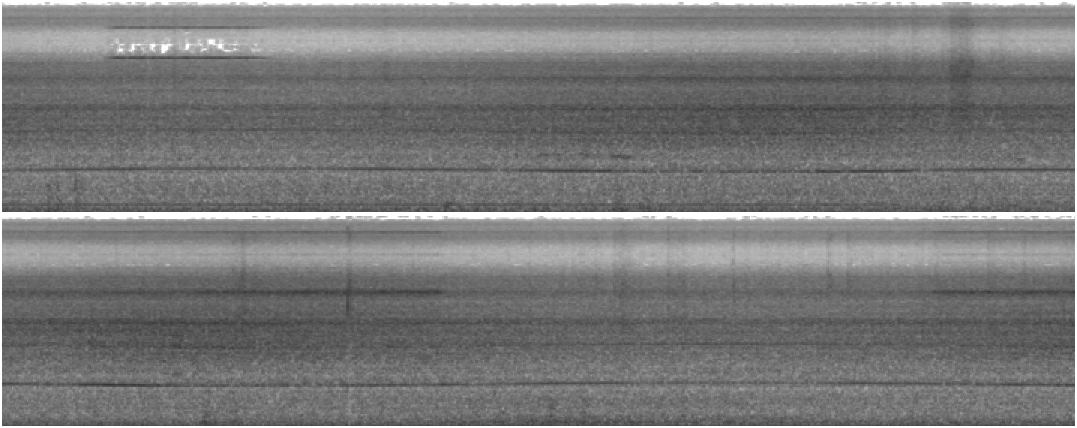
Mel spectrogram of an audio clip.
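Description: Diesel passenger train running at speed, heard from inside the car: a steady low rumble of the wheels and engine, with a thin, slightly wavering whine over it.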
